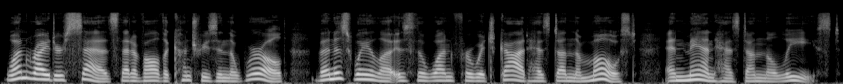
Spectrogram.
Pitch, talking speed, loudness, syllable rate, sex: 180 Hz, 200 wpm, -18 LUFS, 4.5 syllables/s, female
